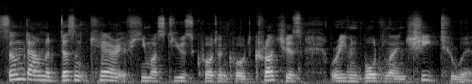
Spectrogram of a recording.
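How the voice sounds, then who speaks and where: Speech goes along at a fairly quick pace. Background music is heard. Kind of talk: video essay narration.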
